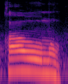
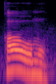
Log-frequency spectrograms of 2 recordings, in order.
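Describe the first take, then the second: The two takes are said the same way.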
